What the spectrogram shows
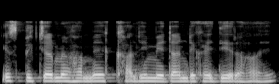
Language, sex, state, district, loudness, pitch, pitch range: Hindi, male, Arunachal Pradesh, Longding, -14 LUFS, 150 Hz, 145-155 Hz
